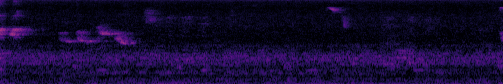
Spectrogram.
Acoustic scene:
park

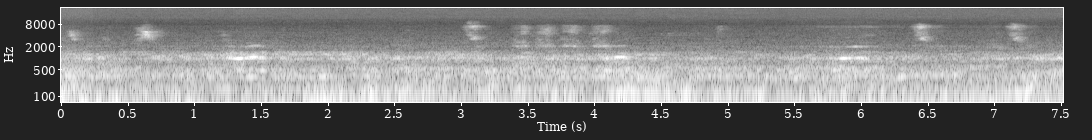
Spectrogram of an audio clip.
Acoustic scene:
park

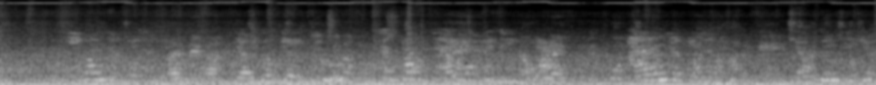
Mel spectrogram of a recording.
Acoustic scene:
bus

